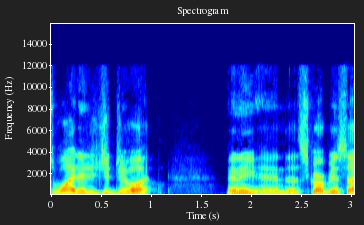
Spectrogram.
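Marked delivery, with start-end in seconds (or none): 0.0-1.0 a high, changed voice for the sinking frog; lightly voiced dying frog, pitched high; dying frog's plea. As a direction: pitch it up as the drowning frog crying out why. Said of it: "he goes".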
